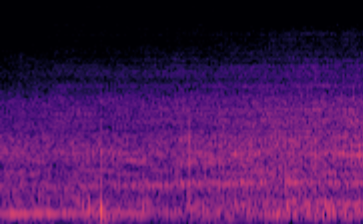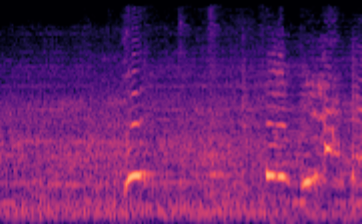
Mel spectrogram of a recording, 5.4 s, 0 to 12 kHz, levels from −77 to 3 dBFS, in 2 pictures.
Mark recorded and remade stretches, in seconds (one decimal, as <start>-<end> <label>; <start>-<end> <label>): 0.0-0.4 recorded; 0.4-3.4 remade; 3.4-3.8 recorded; 3.8-5.4 remade

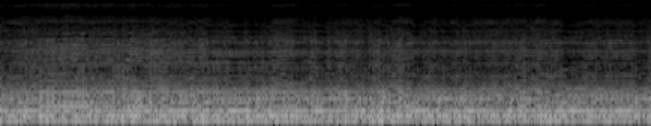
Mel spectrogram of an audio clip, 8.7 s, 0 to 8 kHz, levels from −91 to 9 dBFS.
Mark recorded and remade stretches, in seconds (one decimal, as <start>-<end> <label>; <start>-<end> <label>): 0.0-8.7 remade

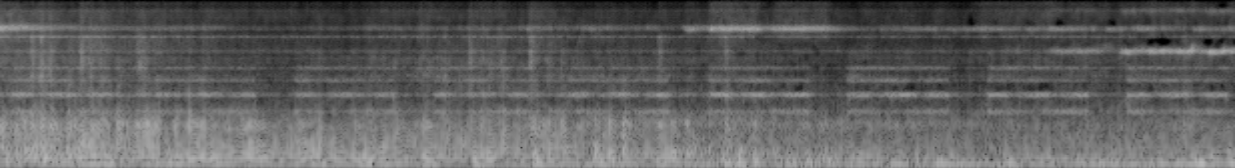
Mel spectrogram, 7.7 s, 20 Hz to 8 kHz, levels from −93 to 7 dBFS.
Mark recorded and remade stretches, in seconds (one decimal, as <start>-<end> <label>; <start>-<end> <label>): 0.0-7.7 remade

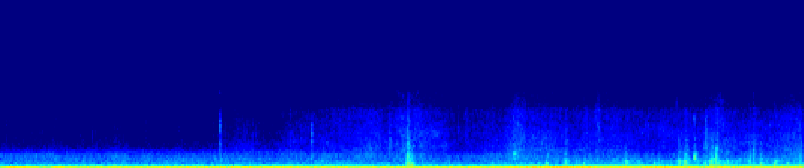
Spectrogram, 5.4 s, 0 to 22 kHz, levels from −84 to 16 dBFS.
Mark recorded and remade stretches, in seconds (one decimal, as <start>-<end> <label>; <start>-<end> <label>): 0.0-5.4 recorded

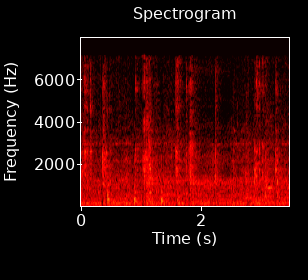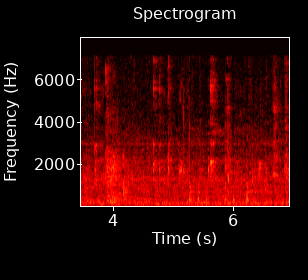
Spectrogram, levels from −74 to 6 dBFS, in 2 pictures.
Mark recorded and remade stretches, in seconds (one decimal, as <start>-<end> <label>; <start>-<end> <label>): 0.0-1.9 recorded; 1.9-2.5 remade; 2.5-6.9 recorded

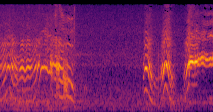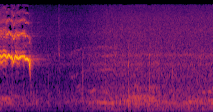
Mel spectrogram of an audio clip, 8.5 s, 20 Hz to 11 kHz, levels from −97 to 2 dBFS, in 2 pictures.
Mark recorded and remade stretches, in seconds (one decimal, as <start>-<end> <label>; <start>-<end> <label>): 0.0-8.5 recorded

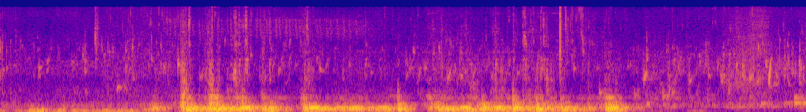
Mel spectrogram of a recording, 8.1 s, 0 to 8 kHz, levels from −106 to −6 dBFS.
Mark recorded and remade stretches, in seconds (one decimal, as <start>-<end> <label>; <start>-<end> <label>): 0.0-1.9 remade; 1.9-6.6 recorded; 6.6-8.1 remade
